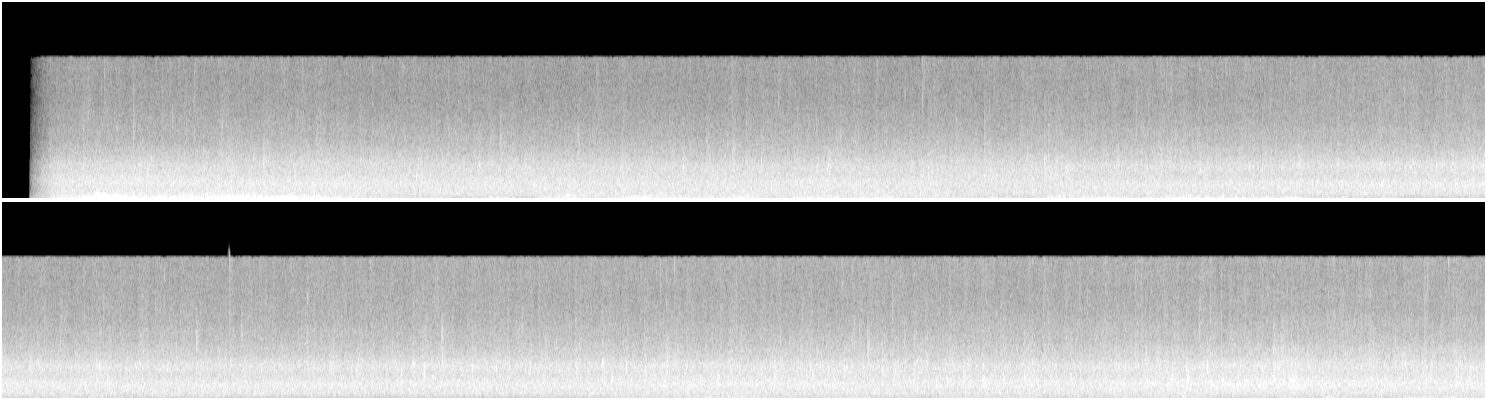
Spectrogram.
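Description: Heavy rain pouring steadily onto the ground, foliage and roof, with a low rumble under it for the first dozen or so seconds.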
